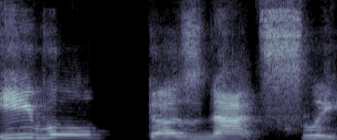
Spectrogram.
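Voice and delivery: slow, deliberate, each word drawn out with weight. Repeating a warning to the crowd because people are not getting it, said real slowly. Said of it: "let me say that again real slowly".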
